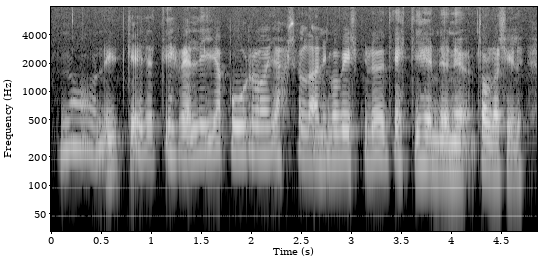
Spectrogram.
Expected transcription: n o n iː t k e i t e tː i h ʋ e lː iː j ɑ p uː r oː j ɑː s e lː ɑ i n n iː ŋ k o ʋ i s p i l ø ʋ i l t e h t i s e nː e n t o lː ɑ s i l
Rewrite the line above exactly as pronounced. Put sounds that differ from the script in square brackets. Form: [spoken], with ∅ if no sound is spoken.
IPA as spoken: n o n iː t k e i t e tː i h ʋ e lː iː j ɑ p uː r oː j [ɑ] s e lː ɑ i n n iː ŋ k o ʋ i s p i l ø [∅] i l t e h t i [h] e nː e n t o lː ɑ s i l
